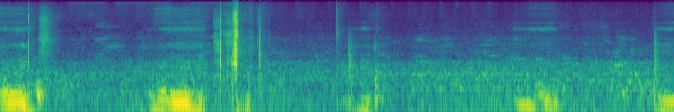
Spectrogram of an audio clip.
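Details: Person sleeping at a friend's house; low snoring rumbles at irregular intervals in a quiet room, with a few sharp knocks and rustles; snoring.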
